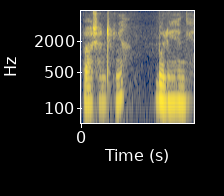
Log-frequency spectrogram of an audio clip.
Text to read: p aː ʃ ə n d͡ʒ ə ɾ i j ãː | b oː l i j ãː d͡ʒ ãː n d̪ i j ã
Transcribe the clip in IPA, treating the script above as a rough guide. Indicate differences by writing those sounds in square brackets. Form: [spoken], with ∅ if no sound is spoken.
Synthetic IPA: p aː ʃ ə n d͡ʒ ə [ɽ] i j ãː | b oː l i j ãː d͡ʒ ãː n d̪ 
